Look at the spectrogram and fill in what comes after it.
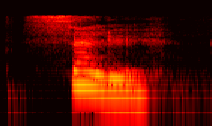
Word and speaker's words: salut: Hello in French is simply salut. Salut. Sa, S-A, sa, and lu, L-U-T. Yes, this T is silent. We don't pronounce it. So, salut.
